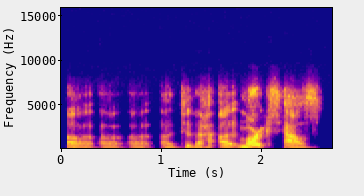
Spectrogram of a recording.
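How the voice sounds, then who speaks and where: Halting woman on a muffled recording. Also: low voice, creaky, breathy edge. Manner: hesitant, halting delivery. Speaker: panelist. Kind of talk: casual history discussion. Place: remote call for a virtual convention. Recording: dull lo-fi sound.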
